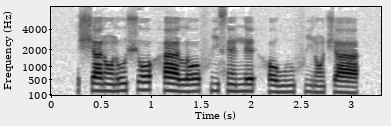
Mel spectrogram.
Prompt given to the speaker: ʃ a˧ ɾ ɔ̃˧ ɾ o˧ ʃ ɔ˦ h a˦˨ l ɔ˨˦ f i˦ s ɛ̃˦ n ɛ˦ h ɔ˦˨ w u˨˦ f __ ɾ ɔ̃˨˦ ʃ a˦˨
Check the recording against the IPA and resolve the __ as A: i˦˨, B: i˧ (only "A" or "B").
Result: A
